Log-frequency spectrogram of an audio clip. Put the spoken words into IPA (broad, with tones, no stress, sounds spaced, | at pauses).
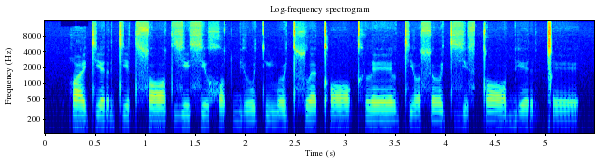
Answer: qʷ eː˦ tʲ ɛ˦ r tʲ e˦ t s ɔː˦ t zʲ ʉ˦ sʲ u˦ x ɔ˨ t bʲ uː˨˦ tʲ m ɵː˨ tʲ sʷ ɛ˦ kʼ ɔː˨ kʰ l eː˦ l tʲ ɔ˨ s ɵː˦ tʲ zʲ e˨ s t ɔː˦˨ bʲ eː˦ r ǀ eː˨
